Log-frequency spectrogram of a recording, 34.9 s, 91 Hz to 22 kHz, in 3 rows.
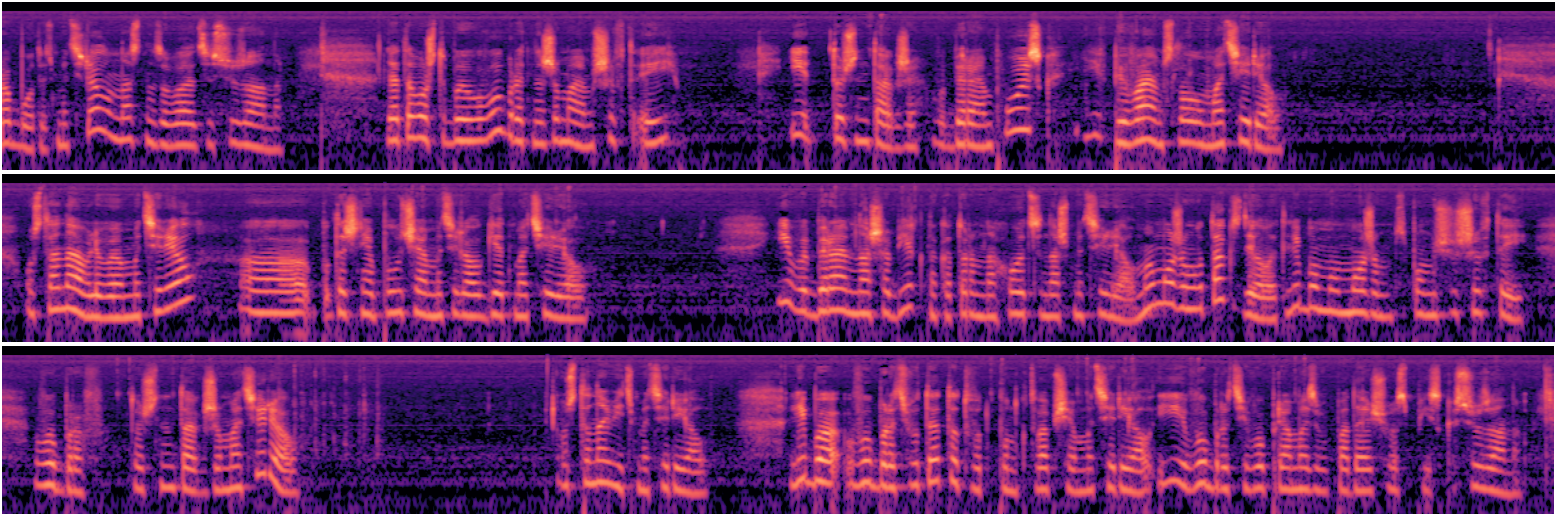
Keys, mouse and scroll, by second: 4.6 shift+a, 17.8 click, 20.8 typing, 21.7 middle click, 22.4 shift+a, 31.7 click, 32.2 click.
